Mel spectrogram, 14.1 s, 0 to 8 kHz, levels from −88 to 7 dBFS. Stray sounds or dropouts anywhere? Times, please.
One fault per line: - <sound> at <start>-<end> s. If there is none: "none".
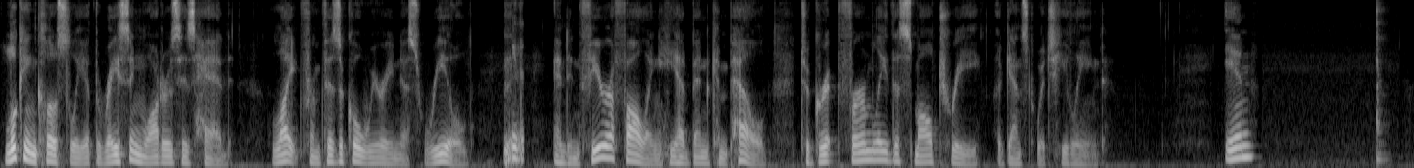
- laugh at 5.0-5.2 s
- tap at 13.8-13.9 s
